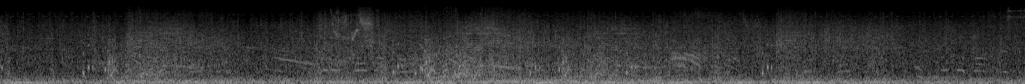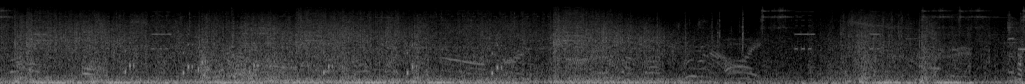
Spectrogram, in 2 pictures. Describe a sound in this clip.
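Rapid gunfire rattles throughout.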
